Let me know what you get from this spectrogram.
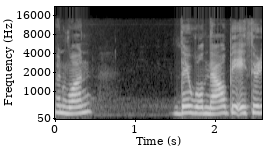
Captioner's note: speaking French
